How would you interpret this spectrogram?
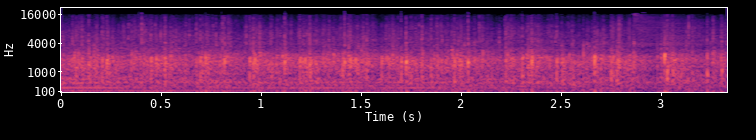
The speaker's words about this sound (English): Thank You, Lord, for such a great salvation. Oh, let's applaud God for giving us Jesus and giving us salvation.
